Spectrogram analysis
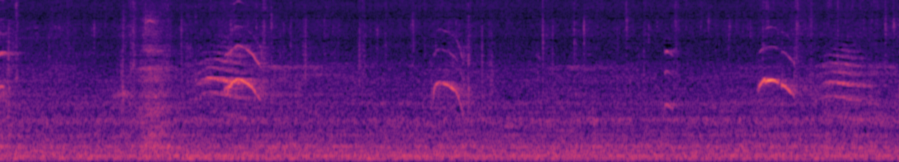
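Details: Three thin, arched mews from Ragdoll kittens bred in a central Kansas home, spaced a few seconds apart over steady low indoor hum, the last one slightly louder.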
